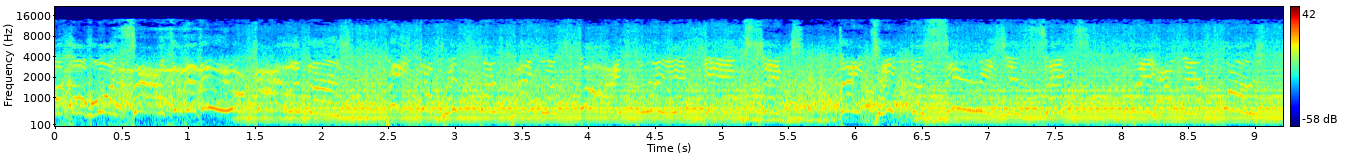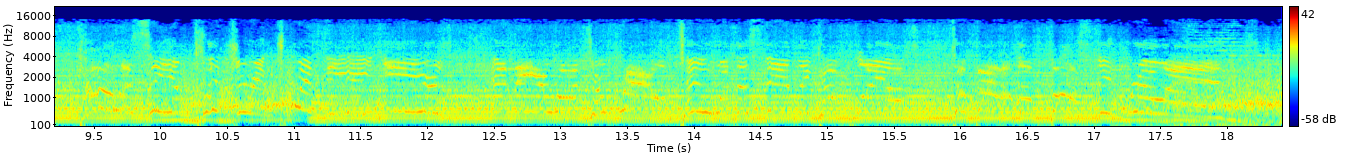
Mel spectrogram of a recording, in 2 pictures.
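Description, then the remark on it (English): A deafening hockey arena crowd at Game 6 of an Islanders playoff game roars without letup for the whole stretch, a dense, loud wash of cheering with steady droning tones running underneath and indistinct voices mixed in. “You hear the crowd just deafening there.”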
